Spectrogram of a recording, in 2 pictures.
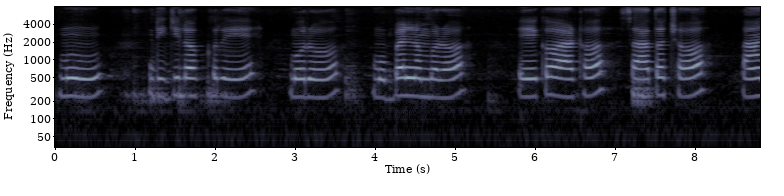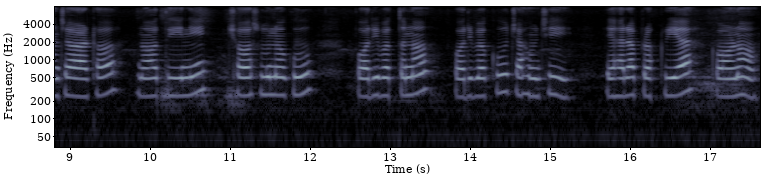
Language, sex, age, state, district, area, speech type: Odia, female, 18-30, Odisha, Koraput, urban, read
